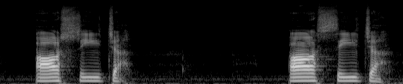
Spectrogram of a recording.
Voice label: "assecv", muscogee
